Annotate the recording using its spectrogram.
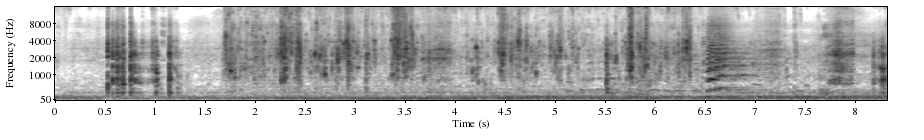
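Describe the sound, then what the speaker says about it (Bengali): Water trickles and splashes into a bowl while raw local chicken meat is being washed, a close, continuous pouring and dribbling with a few sharp clatters early on, and a voice speaking over it. "আবার আমি জল পানি ঢেলে নেবো, আবার মাংসটা এখানে ঢেলে দেবো।"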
